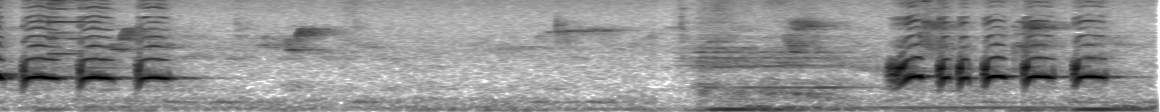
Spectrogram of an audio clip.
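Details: Female zebra dove of the local type calling a male, a lure call: three spaced low coos, a pause of a few seconds with faint noise, then a faster run of about six coos.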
